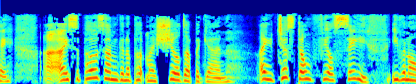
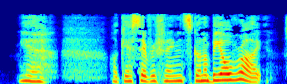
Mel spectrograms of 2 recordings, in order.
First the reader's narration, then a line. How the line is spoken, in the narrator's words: Sienna sighed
